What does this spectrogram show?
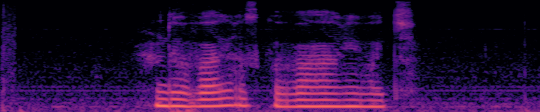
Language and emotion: Russian, sad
